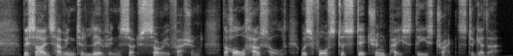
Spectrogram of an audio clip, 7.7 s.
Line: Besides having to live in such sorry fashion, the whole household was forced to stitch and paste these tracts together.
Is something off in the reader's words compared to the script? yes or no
no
